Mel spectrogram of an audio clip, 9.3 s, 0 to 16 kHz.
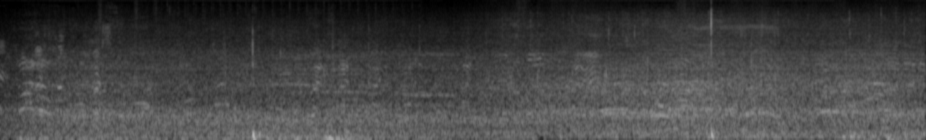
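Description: A football match at the 2004 Athens Olympics, with a steady roar of crowd noise and chatter throughout, broken by a couple of sharp, isolated thuds of balls being kicked.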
